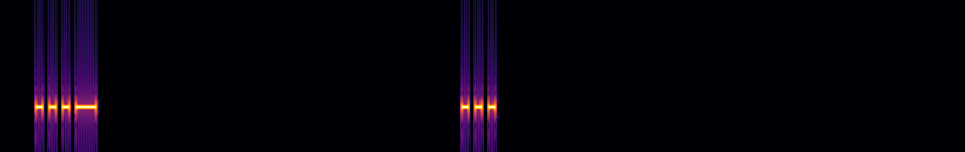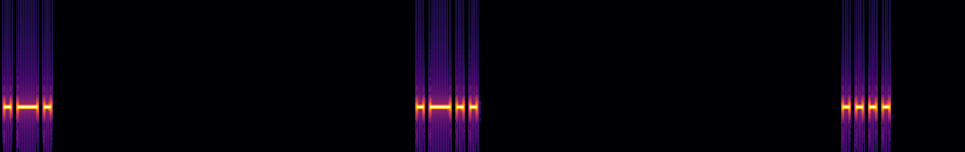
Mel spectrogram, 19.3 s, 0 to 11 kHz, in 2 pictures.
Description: Morse code, heard as a keyed tone, about 18 wpm, 920 Hz. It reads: V S R L H
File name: Tekst-26 1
